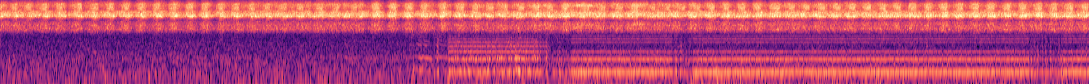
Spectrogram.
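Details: Crickets shrill from a bay on Korčula, a bright, pulsing buzz repeating roughly two and a half times per second; halfway through a constant low tonal hum with stacked overtones starts and continues to the end.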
